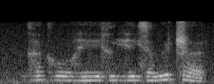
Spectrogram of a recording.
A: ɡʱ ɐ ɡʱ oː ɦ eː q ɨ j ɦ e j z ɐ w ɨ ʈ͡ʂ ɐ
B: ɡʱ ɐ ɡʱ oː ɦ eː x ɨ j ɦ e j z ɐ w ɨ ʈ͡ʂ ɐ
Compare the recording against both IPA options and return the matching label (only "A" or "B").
B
